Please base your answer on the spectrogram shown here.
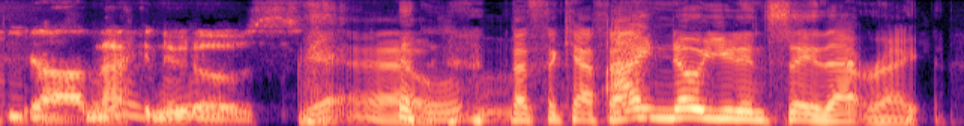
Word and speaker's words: Macanudo: Like Macanudos.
